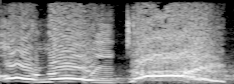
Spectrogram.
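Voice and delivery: high, loud, shocked, alarmed shouting.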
